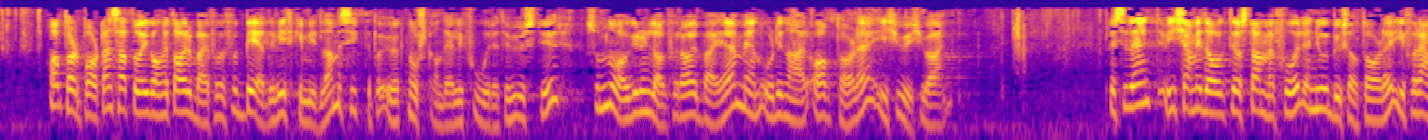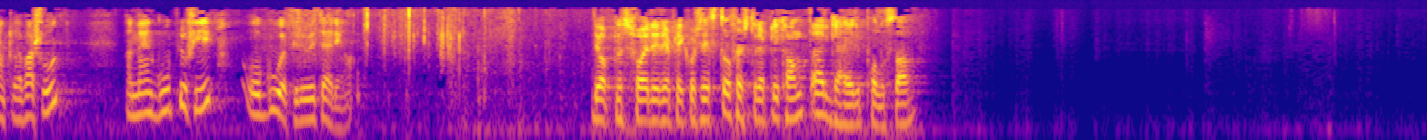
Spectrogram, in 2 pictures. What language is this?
Norwegian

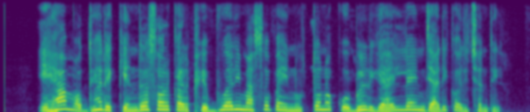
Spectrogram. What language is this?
Odia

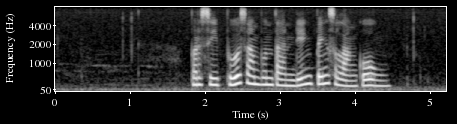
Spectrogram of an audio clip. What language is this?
Javanese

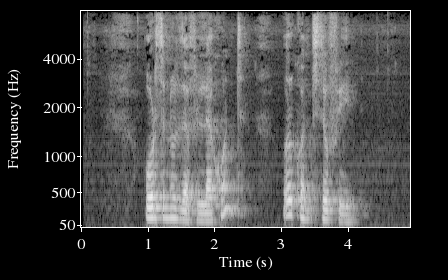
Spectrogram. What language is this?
Kabyle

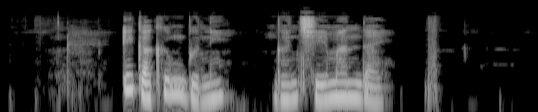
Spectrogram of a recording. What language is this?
Mungaka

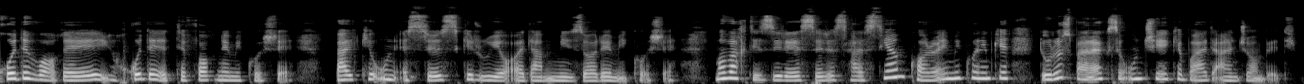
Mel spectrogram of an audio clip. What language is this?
Persian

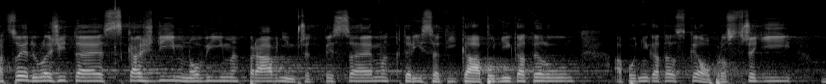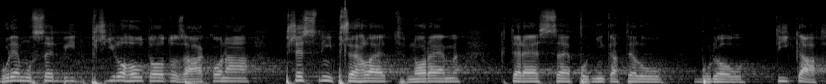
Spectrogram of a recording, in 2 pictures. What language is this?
Czech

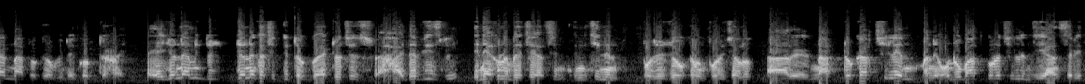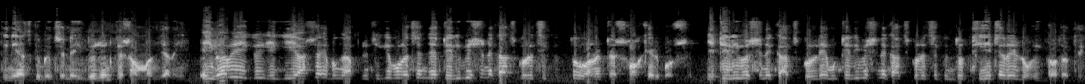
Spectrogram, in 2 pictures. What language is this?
Bangla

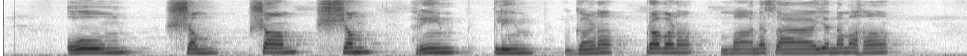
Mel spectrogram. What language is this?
Sanskrit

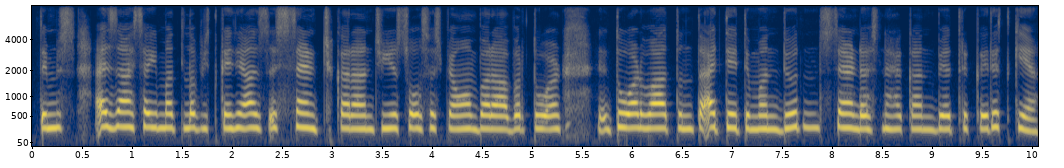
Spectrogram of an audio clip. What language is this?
Kashmiri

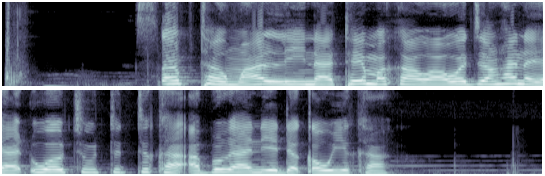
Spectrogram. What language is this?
Hausa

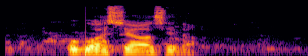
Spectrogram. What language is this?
Japanese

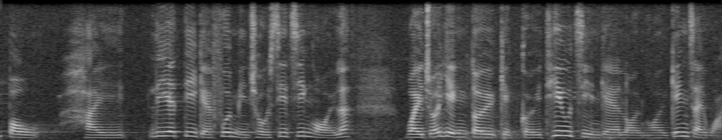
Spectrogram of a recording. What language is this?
Cantonese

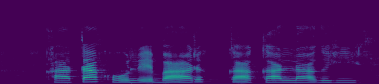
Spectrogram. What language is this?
Chhattisgarhi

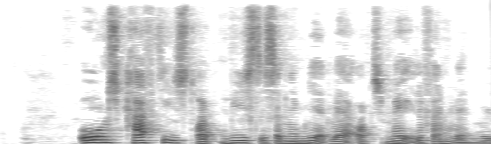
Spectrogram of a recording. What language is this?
Danish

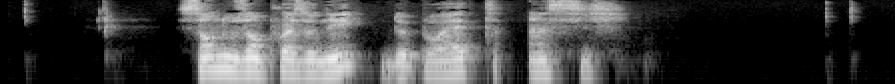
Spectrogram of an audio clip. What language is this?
French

